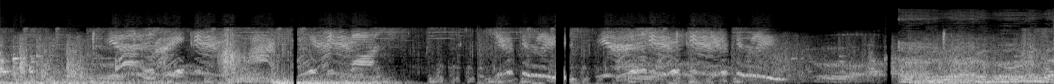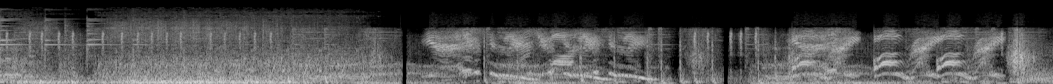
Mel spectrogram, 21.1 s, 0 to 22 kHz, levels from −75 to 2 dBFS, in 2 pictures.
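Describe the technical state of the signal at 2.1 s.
At 2.1 s the audio is intact, with no dropout, distortion or other fault to be heard.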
